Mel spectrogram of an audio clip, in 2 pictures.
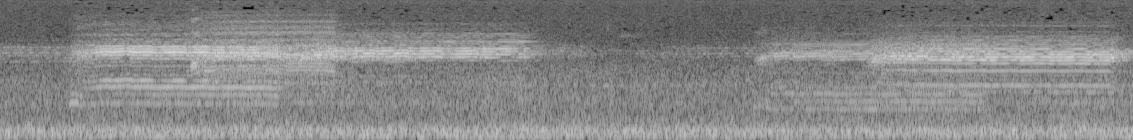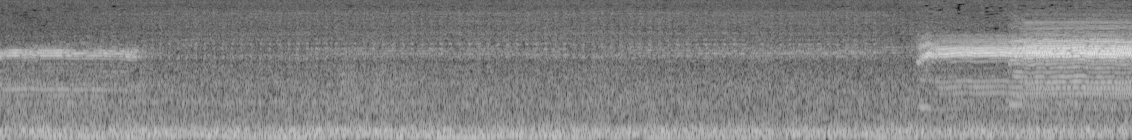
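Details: Eastern narrow-mouthed toads calling in Houston after flooding rain: loud, nasal, sheep-like buzzing bleats, each lasting one to two seconds, repeated several times over a steady rumble of city traffic.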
